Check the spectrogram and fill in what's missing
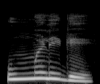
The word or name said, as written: ಉಮ್ಮುಳಿಗೆ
